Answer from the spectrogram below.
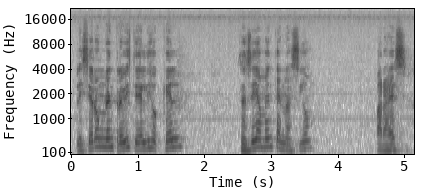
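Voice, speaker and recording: A man's voice: high-pitched, animated, fairly quick. A man preaching a sermon in church, reading scripture dramatically and then leading a prayer. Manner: dramatic reading, voice rising and falling. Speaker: pastor.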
